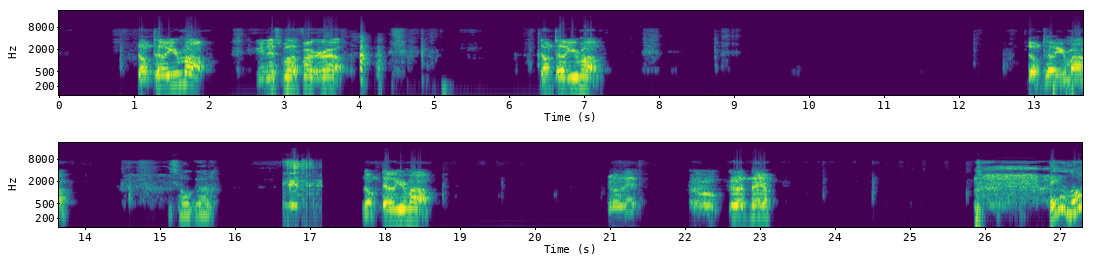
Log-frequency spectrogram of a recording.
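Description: A man speaks in short, animated bursts close to a microphone, with pauses between.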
